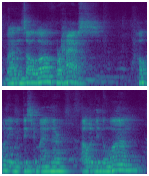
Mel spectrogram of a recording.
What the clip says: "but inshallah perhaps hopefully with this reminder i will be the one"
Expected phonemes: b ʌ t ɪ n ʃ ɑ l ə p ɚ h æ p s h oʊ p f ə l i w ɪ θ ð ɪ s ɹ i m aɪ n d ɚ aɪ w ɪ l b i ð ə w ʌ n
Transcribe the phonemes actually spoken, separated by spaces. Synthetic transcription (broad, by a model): b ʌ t ɪ n ʃ ɑ l ə p ɚ h æ p s h oʊ p f ə l i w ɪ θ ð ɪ s ɹ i m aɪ n d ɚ aɪ w ɪ l b i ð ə w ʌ n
